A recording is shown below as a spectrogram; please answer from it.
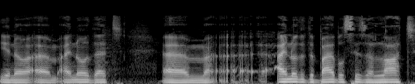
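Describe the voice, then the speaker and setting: A man's fairly low voice against a quiet background. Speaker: radio host. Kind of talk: casual chat. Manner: animated.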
